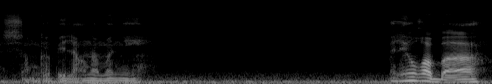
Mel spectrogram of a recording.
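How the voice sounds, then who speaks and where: Creaky-voiced Filipino school rival, acted by a man, grumbling. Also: on the low side, very animated, takes it slowly, a little hiss or hum, heavily acted. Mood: sleepy, irritated. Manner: sarcastic, casual bickering with sighs and murmured asides. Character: grumbling, teasing young male school rival, secretly caring. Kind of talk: ASMR boyfriend roleplay.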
